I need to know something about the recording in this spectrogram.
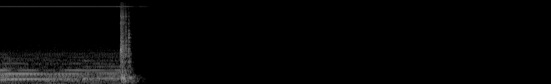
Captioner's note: recorder clicks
